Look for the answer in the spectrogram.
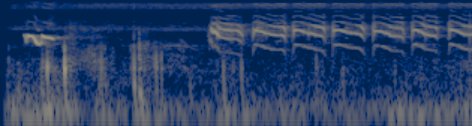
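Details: Mockingbird singing: a few squeaky, scratchy notes, then one sharp downslurred whistle repeated about eight times in quick, even succession.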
